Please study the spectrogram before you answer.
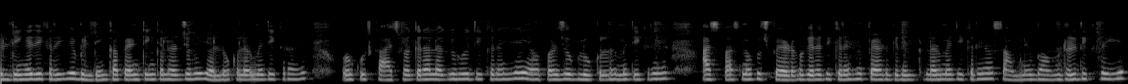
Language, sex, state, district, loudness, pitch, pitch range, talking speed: Hindi, female, Bihar, Madhepura, -32 LUFS, 230 Hz, 225-245 Hz, 315 wpm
